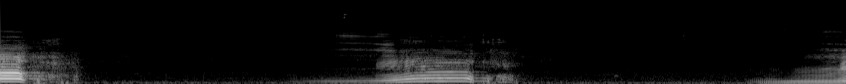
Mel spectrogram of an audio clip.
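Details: Cow mooing: a brief moo at the start, then a long harmonic moo that rises and holds for about two seconds, and a third rising moo beginning at the end; quiet pauses between calls.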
